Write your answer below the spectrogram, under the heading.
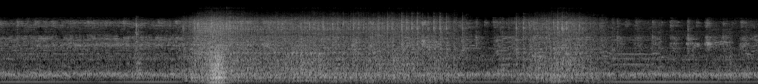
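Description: Juki industrial lockstitch sewing machine stitching at speed in one run of about four seconds, starting about two seconds in, easing briefly near five seconds and stopping about six seconds in, over a steady low motor hum.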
